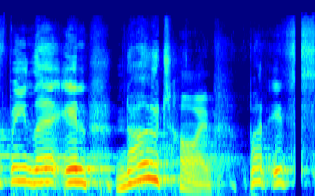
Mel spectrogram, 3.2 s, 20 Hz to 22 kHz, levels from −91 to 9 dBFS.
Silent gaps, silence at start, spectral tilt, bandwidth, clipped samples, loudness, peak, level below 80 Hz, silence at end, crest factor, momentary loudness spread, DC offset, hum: none; 0 s; -5.5 dB/octave; 15 kHz; under 0.1%; -23 LUFS; -6 dBFS; -62 dBFS; 0 s; 18 dB; 14 LU; under 0.1%; none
